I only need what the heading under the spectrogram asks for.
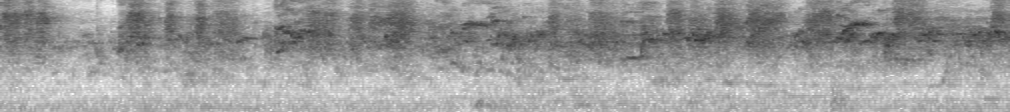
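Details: Breeding-season budgerigar pairs during mating: continuous scratchy warbling and sharp squawks, growing steadier and louder after the first second.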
